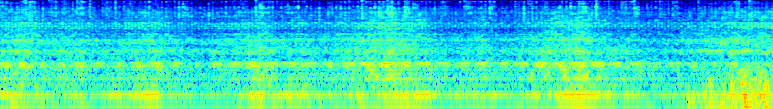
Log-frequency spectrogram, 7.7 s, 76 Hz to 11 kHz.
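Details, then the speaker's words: Front left wheel locked at the differential, drive switched to the raised front right wheel: steady droning howl with fixed tones over the engine, certainly a worn front right wheel bearing. "I na 100% wyje przednie prawe łożysko."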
